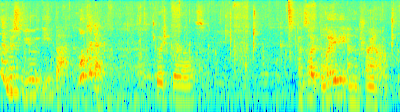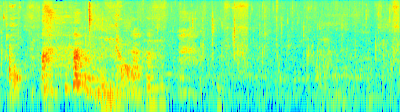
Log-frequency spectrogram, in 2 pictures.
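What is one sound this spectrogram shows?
A dog chews and crunches on corn kernels close by.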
